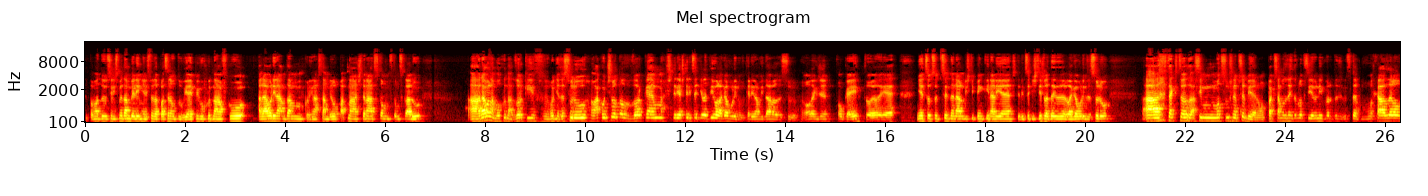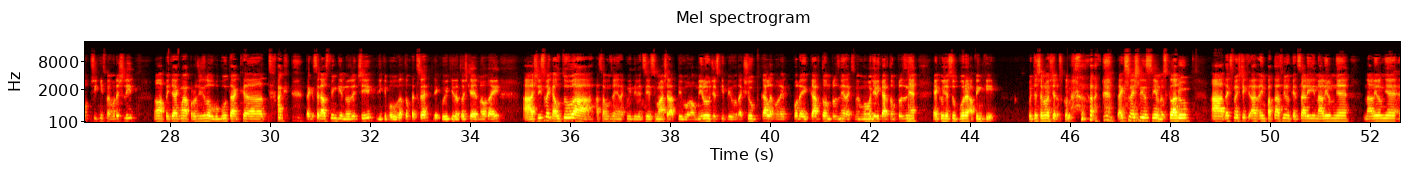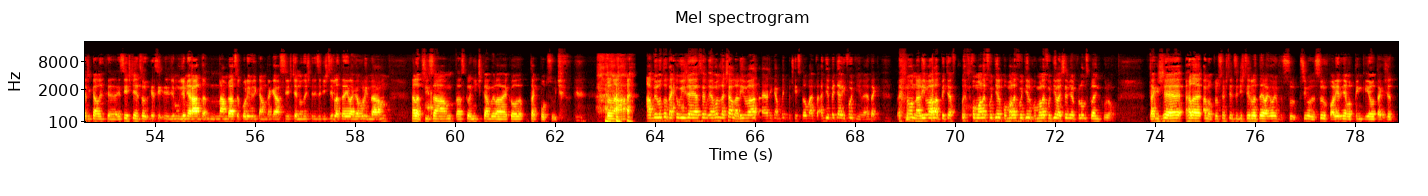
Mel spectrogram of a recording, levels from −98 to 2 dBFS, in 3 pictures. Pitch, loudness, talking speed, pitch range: 130 Hz, -23 LUFS, 195 wpm, 125-145 Hz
